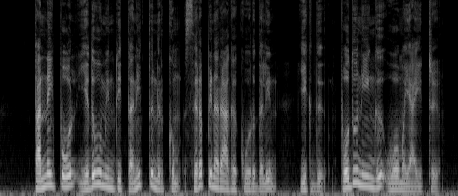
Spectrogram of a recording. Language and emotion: Tamil, neutral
